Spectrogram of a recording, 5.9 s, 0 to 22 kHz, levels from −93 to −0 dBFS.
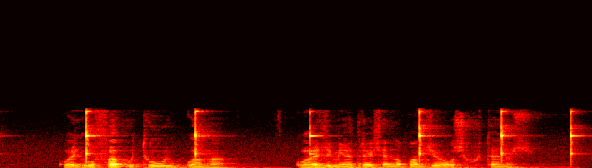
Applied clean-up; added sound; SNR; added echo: none; Chink, clink; 0 dB; reverberation time 0.6 s.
